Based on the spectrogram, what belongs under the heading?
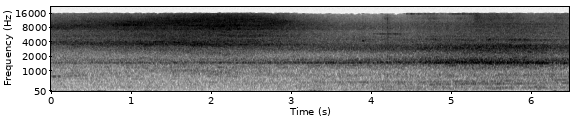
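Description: E257 series electric limited express train pulling away from a station platform and picking up speed. The rolling noise of the cars grows louder, and a steady electric-motor whine builds in the second half.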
